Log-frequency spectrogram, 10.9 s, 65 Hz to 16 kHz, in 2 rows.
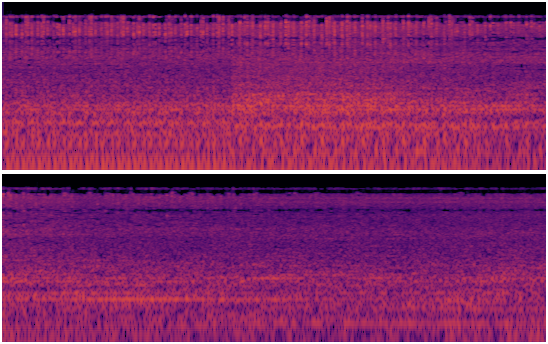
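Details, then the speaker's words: RAM Hemi V8 idles with a loud, sharp regular ticking from the driver's side, riding over the engine; exhaust leak from a cracked driver's-side downpipe to the catalytic converter. "Customer complaint loud ticking noise from the driver's side. How did the driver's side downpipe to the catalytic converter crack?"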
